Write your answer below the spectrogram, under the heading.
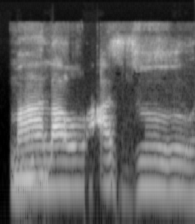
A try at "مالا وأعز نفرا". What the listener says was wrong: ভালো মতো দেখো, একটা অক্ষর বাদ পড়ে যাচ্ছে।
